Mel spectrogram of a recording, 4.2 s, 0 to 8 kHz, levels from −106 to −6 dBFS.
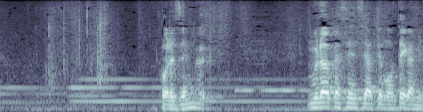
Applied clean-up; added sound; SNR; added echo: none; none; none; none.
